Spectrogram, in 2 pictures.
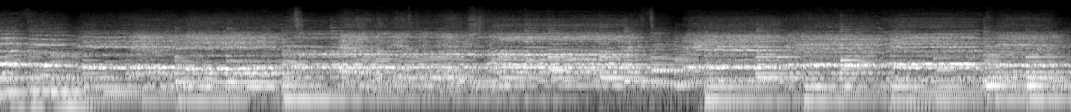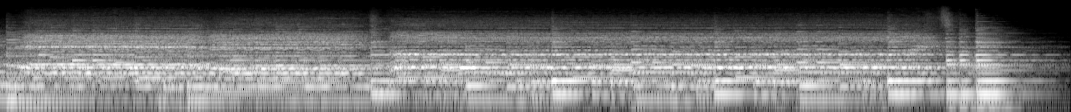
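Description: Large mixed choir of men and women singing a sacred song in German, in full sustained chords that change in blocks, loud throughout.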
